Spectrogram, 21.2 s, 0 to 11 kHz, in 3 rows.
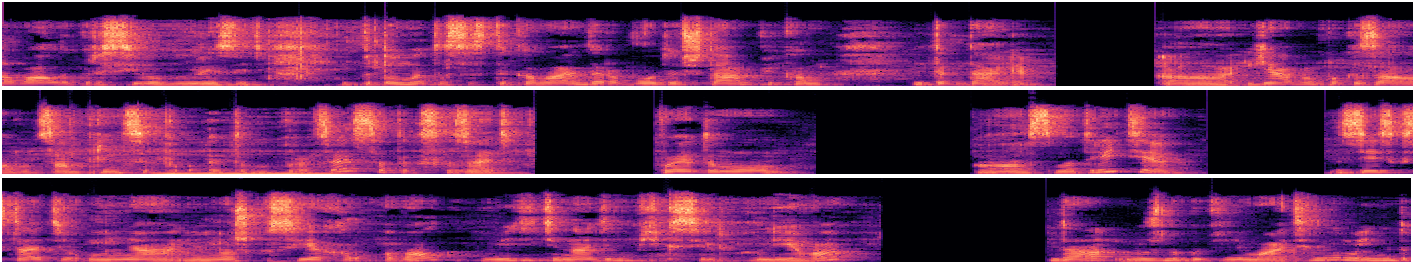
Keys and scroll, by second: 4.5 ctrl+z.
